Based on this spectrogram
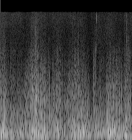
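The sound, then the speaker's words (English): Steady, loud wind buffeting a microphone outdoors in windy London while recording a voice memo, a dense low rumble with gusty surges and no clear voices coming through. “But I don't know if you realise it's been super windy in London recently, so this is how the last voice memo turned out.”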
